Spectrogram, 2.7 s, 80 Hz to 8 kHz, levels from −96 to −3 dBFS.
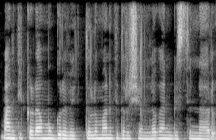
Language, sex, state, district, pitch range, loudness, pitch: Telugu, female, Andhra Pradesh, Krishna, 180-200 Hz, -15 LUFS, 190 Hz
